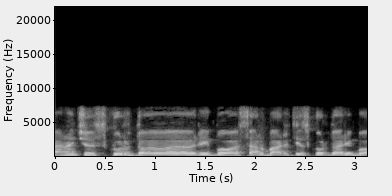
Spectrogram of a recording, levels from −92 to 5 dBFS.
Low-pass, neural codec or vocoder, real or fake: 7.2 kHz; none; real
